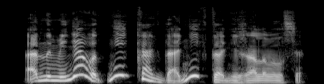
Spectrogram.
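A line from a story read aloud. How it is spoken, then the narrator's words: Joyful old nanny. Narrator (Russian): радостно сообщила нянюшка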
